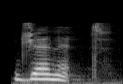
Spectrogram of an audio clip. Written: genette

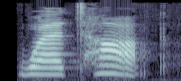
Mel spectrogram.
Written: watap

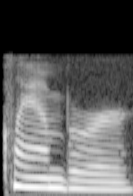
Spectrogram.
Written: clamberer

